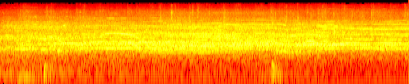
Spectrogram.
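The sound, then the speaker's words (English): People cheer in a steady, noisy burst of crowd sound with scattered whoops and shouts that holds at an even level for a few seconds. “Oh, don't cheer.”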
